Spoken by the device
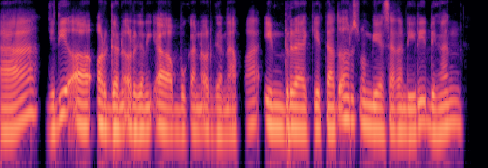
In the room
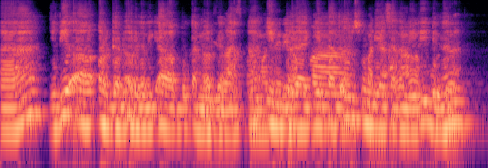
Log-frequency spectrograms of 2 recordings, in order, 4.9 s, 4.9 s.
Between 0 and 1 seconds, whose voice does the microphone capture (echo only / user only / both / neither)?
echo only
